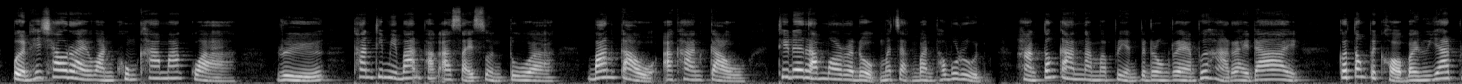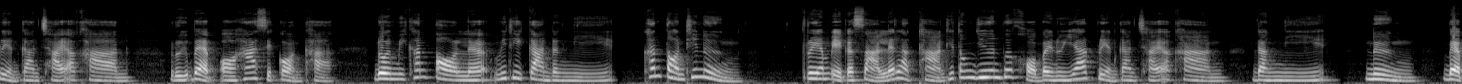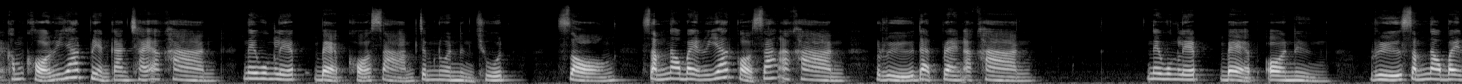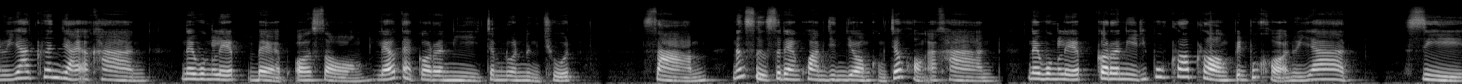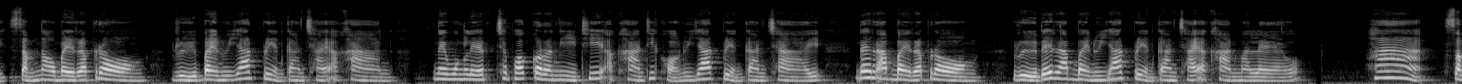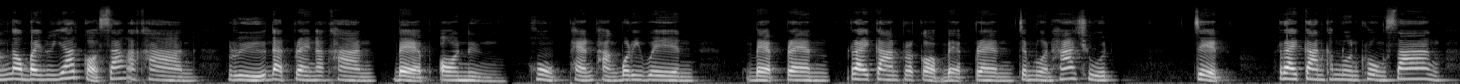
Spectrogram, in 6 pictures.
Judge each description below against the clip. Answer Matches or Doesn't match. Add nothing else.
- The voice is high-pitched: Matches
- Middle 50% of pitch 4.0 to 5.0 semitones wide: Matches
